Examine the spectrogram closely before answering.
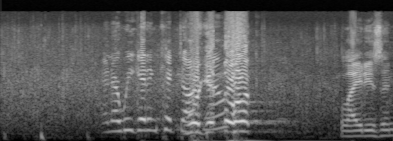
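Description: A man speaks animatedly into a microphone in a large hall.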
